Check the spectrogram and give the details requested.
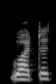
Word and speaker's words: water: वाटर chestnut, water chestnut, water chestnut, WATER, water chestnut, CHESTNUT, water chestnut, water chestnut। आर क्या है? Silent है।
